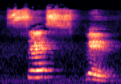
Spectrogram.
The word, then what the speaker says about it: césped: Césped. Lleva su sílaba tónica en la penúltima sílaba y termina en consonante D.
